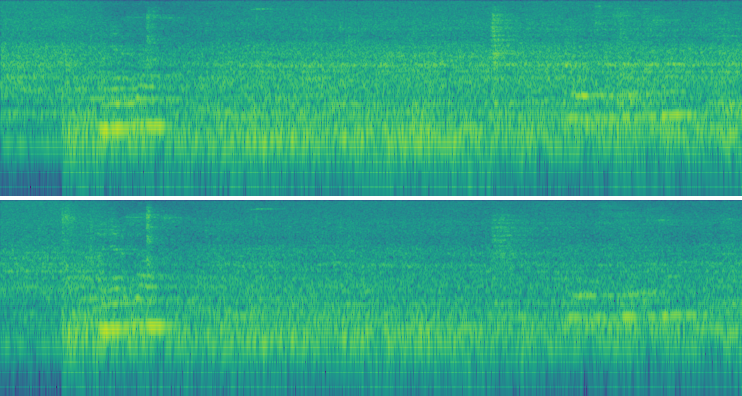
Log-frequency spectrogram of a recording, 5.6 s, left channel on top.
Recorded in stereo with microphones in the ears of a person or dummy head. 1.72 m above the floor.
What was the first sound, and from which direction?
A child speaking, 30° right (ahead or behind).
